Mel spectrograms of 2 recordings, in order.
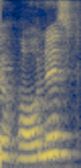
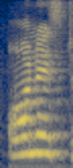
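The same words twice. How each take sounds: First: हॉनेस्ट said with a breathy h at the start; हॉनेस्ट with an audible h; wrong h sound. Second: ऑनेस्ट starting straight on the O vowel, no h; ऑनेस्ट with silent h. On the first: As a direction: voice the h in हॉनेस्ट as a mistake. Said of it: "ये ऑनेस्ट है". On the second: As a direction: open ऑनेस्ट on a clean O. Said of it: "ओ का sound आ रहा है". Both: Shown as a demonstration.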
